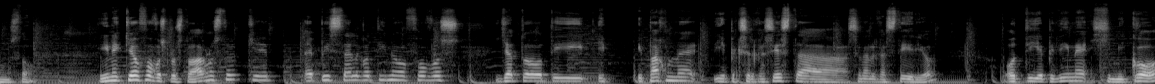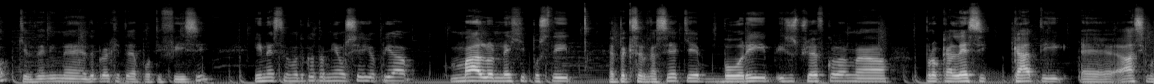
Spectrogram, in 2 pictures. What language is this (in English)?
Greek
